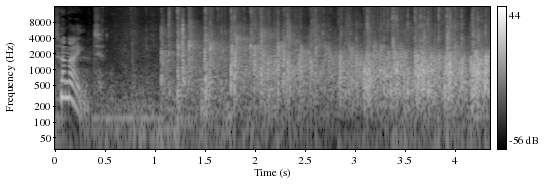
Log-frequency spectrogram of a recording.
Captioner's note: applause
